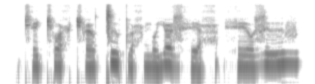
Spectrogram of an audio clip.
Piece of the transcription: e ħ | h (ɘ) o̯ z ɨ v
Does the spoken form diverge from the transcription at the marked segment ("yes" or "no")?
yes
